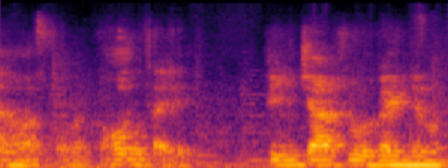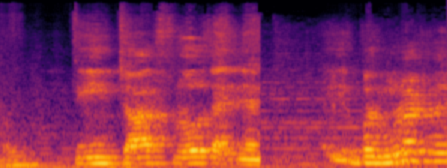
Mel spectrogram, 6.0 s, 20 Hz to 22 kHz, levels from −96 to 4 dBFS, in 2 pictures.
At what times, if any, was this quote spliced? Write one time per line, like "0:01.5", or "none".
0:04.7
